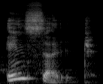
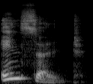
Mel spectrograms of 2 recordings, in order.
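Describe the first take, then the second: The two takes are said the same way.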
